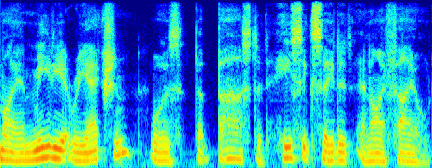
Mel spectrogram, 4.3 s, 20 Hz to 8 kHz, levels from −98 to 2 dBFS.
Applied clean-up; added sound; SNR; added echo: none; none; none; none.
